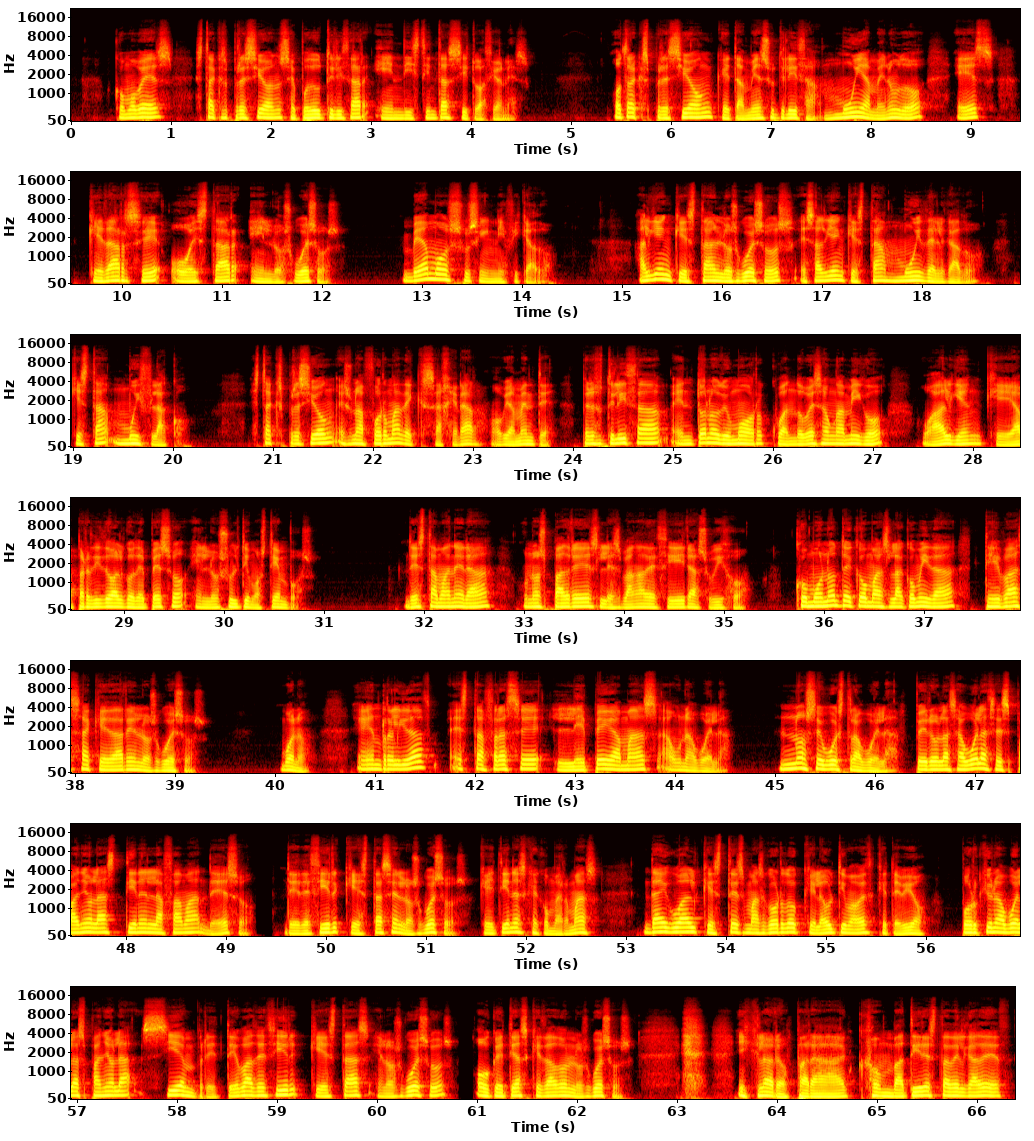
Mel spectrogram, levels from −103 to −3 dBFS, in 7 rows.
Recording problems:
none

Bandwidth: 14.5 kHz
